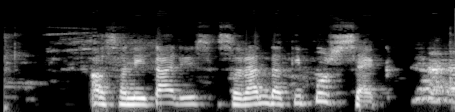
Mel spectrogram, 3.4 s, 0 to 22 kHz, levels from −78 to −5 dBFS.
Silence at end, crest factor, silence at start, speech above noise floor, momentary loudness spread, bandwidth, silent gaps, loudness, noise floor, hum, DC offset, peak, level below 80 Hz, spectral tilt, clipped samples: 0 s; 14 dB; 0.05 s; 25 dB; 10 LU; 10 kHz; none; -13 LUFS; -39 dBFS; none; under 0.1%; 0 dBFS; -56 dBFS; -4 dB/octave; under 0.1%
